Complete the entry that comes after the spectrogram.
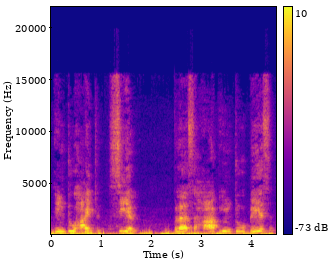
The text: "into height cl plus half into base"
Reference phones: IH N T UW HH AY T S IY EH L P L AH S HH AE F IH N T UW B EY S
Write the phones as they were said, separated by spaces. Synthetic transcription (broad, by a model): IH N T UW HH AY T S IY EH L P L AH S HH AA P IH N T UW B EY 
